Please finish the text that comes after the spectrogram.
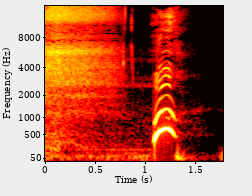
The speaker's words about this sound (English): breathing in this good ass prana, baby.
